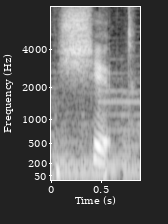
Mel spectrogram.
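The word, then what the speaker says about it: sheet: É escrito com dois es, mas se pronuncia com som de i. Shit, shit.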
